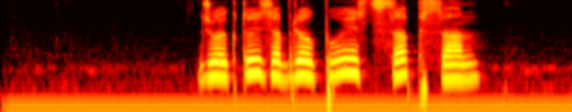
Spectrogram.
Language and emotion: Russian, neutral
